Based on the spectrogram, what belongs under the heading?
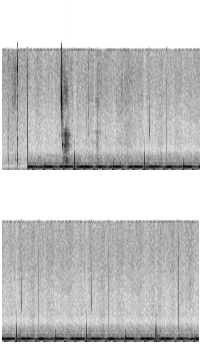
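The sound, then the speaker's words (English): A sonified eclipsing binary star: fast, steady bass thumping representing the eclipses under a sustained mid-pitched whistling tone representing activity inside the star, with faint clicks recurring at a slower regular beat. It starts abruptly and continues evenly, with no talking. “So the bass thumping is really the eclipses.”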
